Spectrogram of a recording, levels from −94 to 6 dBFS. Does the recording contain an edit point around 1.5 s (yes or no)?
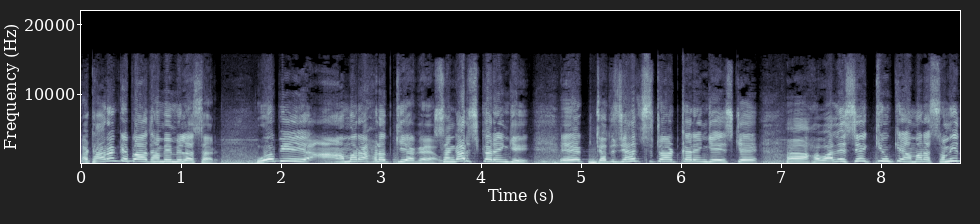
no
